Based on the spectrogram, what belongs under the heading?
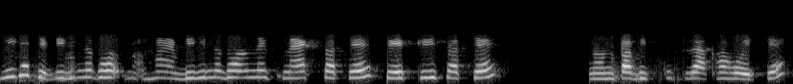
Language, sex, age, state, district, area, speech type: Bengali, female, 30-45, West Bengal, Paschim Bardhaman, urban, conversation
